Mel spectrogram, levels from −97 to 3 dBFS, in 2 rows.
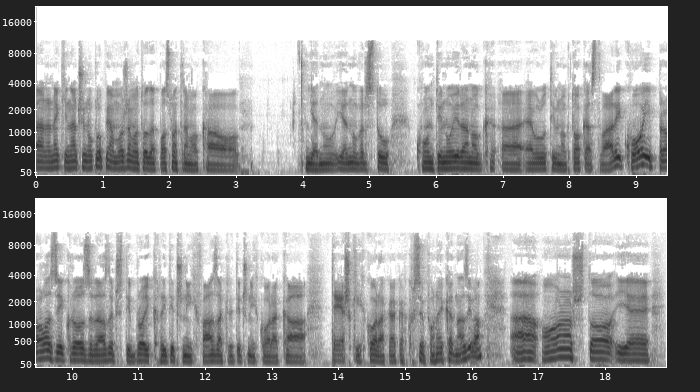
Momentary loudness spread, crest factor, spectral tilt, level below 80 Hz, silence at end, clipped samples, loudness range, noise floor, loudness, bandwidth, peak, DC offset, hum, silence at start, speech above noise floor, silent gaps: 8 LU; 12 dB; -7 dB/octave; -50 dBFS; 0.1 s; under 0.1%; 4 LU; -61 dBFS; -24 LUFS; 10.5 kHz; -12 dBFS; under 0.1%; none; 0 s; 37 dB; none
